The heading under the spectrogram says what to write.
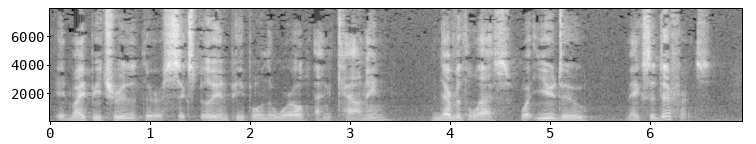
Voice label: what you do makes a difference, MALE MISC and SPOKEN WORD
